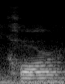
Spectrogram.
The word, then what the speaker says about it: Kerr: It's James Carr, but it's spelled Kerr, Kerr.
